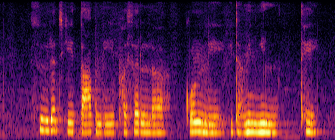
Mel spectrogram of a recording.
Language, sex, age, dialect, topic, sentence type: Chhattisgarhi, female, 18-24, Western/Budati/Khatahi, agriculture, question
